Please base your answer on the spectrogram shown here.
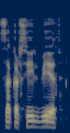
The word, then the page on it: Zac rsily bied: San Lucas Quiaviní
